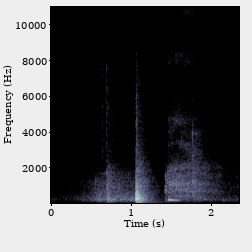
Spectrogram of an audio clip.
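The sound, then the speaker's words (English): A bedroom drawer scrapes as it slides open, bumps to a stop with a short wooden thunk, then slides again with a rough rasp, moderately loud, with no talking. “what are you gonna get from my bedroom drawer?”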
